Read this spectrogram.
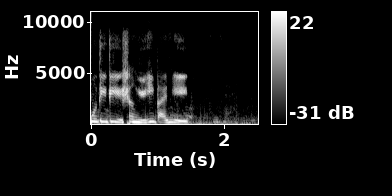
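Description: A young woman speaks close to the microphone.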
